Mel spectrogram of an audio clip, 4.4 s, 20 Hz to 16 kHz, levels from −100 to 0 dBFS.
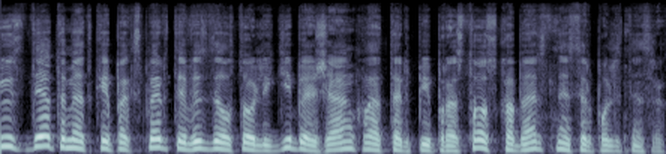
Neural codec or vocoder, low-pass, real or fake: none; 14.4 kHz; real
